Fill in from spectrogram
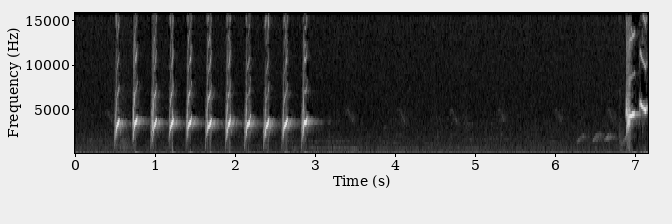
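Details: Greater green leafbird call played as a bird lure: ten crisp, downslurred chip notes at a steady quick pace, about four per second, then a long silence ending with a loud burst of high chattering notes.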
